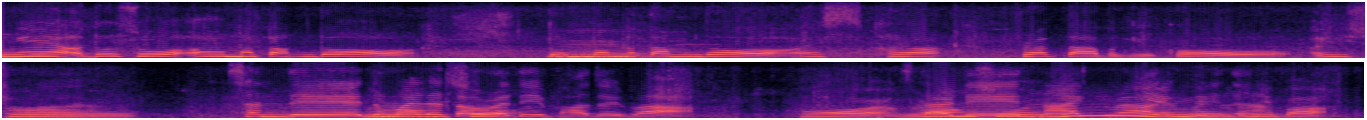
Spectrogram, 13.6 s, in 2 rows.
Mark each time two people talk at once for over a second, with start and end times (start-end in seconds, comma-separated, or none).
11.3-13.1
